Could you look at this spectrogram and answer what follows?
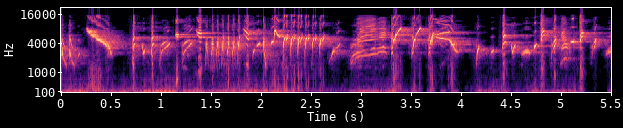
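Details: Caged pet male Algerian parva goldfinch singing a dense, fast stream of high twittering notes, buzzy trills and sweeping slurred whistles, with rapid rattling bursts and barely a pause.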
